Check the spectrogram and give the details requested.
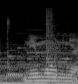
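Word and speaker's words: pneumonia: निमोनिया ये रोग का नाम है। तो देखो पी साइलेंट हो गया ना?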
